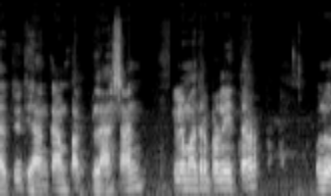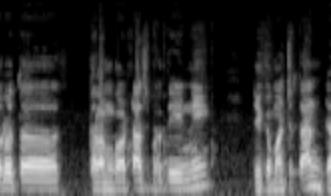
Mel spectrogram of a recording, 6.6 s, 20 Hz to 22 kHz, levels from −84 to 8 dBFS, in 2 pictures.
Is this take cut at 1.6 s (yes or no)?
yes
